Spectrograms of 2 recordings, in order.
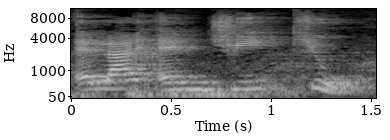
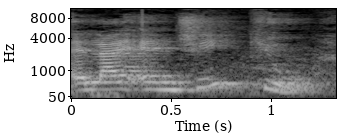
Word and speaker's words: LingQ: So link is pronounced as Lingq. So German Link podcast, Lingq.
